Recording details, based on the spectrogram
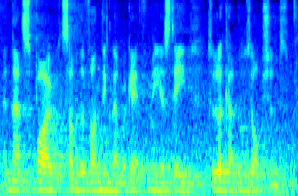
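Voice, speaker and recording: A man's voice: medium pitch, level tone, fast talker. A man answering audience questions at a conference, hesitant with many fillers. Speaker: housing association manager answering questions. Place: conference hall. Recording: echoey hall with audible noise.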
